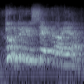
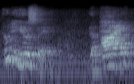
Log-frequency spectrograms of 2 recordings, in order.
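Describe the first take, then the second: First: I am lifted and pressed; stress on I. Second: Said in the usual way. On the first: Shown as a demonstration. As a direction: lean hard on I. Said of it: "very emphatically pointing towards him". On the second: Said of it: "the word "I".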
